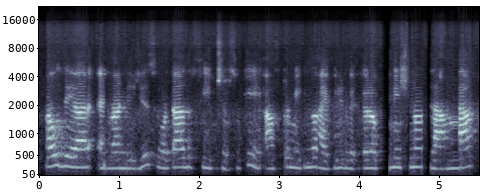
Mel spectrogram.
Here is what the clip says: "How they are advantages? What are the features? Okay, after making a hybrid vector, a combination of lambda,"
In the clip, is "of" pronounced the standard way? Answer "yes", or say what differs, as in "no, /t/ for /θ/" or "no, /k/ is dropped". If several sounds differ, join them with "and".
no, /p/ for /v/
